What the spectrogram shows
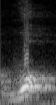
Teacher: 그 다음에 워 같은 경우는 반모음 우가 먼저 발음되고 단모음 어가 발음돼서 워 이런 식으로 해서 상향 이중모음이 된다.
